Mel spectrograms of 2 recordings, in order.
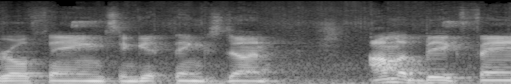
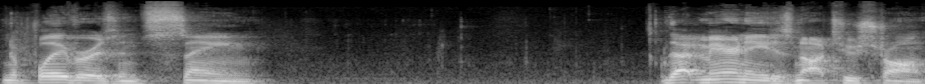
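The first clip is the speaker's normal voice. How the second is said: speaking mid-chew with mouth full. Tasting the meat just cooked, talking with mouth full. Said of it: "I'm not even gonna finish chewing it".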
